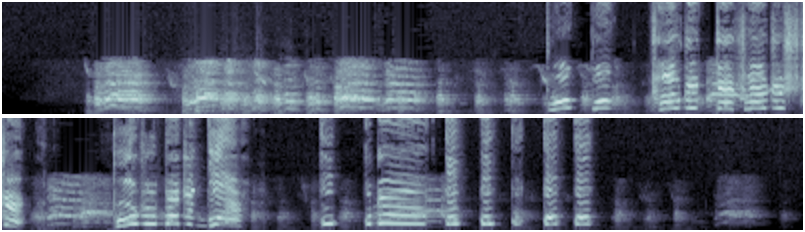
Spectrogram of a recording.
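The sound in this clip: Chickens clucking and squawking in loud, irregular bursts, many sharp calls crowding together, some rising into shrill cackles.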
